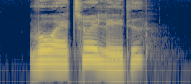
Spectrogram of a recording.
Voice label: toilet, danish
